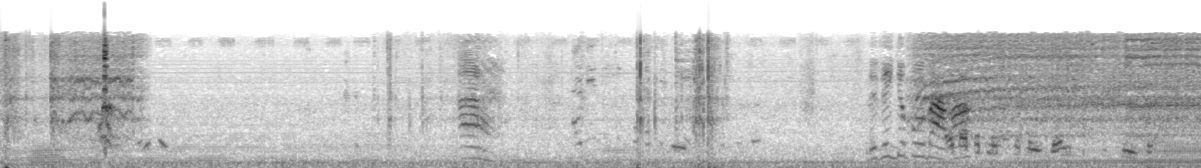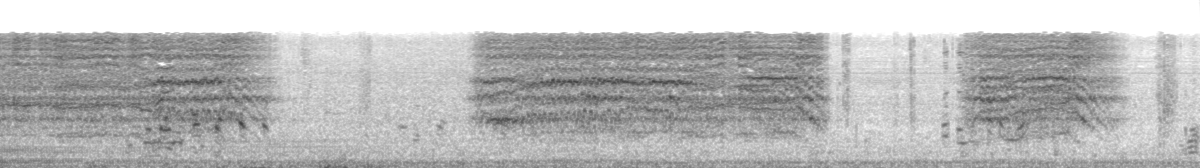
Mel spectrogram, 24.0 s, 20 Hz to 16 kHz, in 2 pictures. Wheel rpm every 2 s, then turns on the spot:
100, 0, 0, 0, 90, 200, 190, 20, 90, 190, 40, 70.
22-24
